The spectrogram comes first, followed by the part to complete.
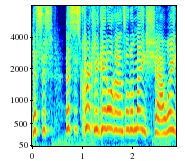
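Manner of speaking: very high-pitched, dopey voice. Picking gear and going for a mace; drugged-up Mickey Mouse voice. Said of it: "I sounded like a drugged up Mickey Mouse".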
